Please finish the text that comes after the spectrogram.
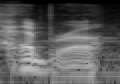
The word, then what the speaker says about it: Hebra: I have been calling it Hebra this whole time, but according to Zelda and in the Zelda notes, it's actually pronounced Hebra. So, oops. And I guess I should have I should have realized that cuz it it'd be it would definitely be Hebrew if it was two E's, but it's only one E.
